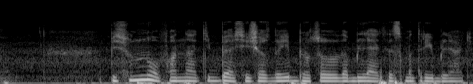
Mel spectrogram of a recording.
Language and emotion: Russian, angry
